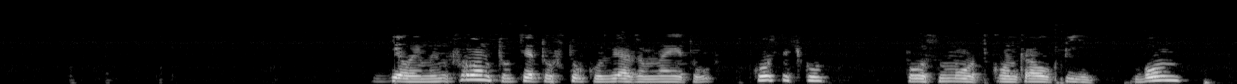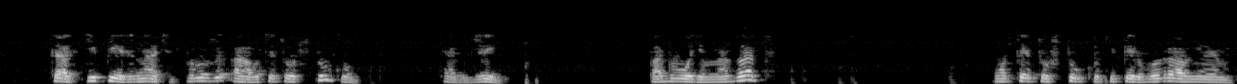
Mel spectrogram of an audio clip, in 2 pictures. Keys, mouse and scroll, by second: 3.9 click, 6.1 shift+click, 7.5-8.6 drag, 13.9 click, 15.0 click, 16.1 click, 20.6 click.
